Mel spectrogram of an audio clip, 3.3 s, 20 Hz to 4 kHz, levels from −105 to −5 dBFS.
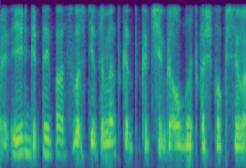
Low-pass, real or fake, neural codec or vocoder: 3.6 kHz; fake; autoencoder, 44.1 kHz, a latent of 192 numbers a frame, MeloTTS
